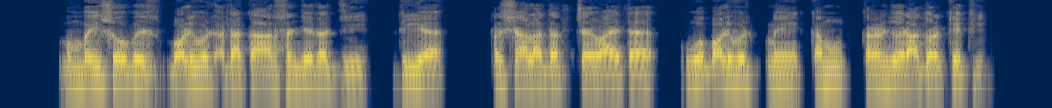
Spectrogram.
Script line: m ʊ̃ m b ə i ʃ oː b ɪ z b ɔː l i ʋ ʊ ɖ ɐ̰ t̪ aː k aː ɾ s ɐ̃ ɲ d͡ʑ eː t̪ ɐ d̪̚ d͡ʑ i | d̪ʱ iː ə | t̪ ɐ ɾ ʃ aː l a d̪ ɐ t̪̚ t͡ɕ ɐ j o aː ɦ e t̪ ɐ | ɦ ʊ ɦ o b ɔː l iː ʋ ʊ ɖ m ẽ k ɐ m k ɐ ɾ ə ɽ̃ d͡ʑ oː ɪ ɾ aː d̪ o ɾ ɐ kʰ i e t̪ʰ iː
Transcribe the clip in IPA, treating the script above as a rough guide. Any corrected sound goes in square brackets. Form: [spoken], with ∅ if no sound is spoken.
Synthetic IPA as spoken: m ʊ̃ m b ə i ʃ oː b ɪ z b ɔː l i ʋ ʊ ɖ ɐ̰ [d̪] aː k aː ɾ s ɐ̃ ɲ d͡ʑ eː [d̪] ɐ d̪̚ d͡ʑ [iː] | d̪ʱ iː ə | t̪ ɐ ɾ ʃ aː l a d̪ ɐ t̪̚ t͡ɕ ɐ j o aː ɦ e t̪ ɐ | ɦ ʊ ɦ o b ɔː l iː ʋ ʊ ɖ m ẽ k ɐ m k ɐ ɾ ə ɽ̃ d͡ʑ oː ɪ ɾ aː d̪ o ɾ ɐ kʰ i e t̪ʰ iː

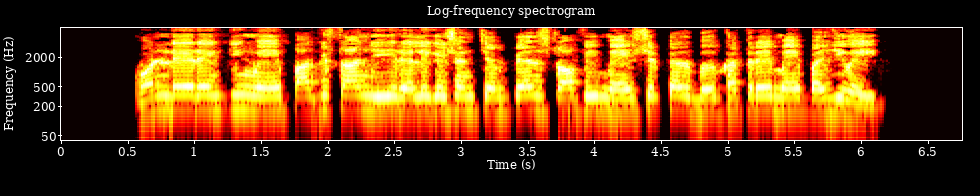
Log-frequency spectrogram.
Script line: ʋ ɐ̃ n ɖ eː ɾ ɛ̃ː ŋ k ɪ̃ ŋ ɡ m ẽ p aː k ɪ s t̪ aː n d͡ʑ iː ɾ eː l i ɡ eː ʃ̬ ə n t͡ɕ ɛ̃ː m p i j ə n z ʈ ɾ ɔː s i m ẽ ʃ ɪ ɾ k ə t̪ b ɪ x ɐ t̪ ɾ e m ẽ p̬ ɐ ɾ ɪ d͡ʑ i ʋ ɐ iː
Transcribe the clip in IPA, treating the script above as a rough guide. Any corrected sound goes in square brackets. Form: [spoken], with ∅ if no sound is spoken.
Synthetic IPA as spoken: ʋ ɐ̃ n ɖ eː ɾ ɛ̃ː ŋ k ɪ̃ ŋ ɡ m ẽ p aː k ɪ s t̪ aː n d͡ʑ iː ɾ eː l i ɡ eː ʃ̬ ə n t͡ɕ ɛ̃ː m p i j ə n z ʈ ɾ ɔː [f] i m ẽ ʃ ɪ ɾ k ə t̪ b ɪ x ɐ t̪ ɾ e m ẽ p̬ ɐ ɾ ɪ d͡ʑ i ʋ ɐ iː

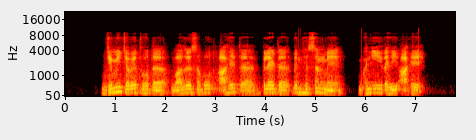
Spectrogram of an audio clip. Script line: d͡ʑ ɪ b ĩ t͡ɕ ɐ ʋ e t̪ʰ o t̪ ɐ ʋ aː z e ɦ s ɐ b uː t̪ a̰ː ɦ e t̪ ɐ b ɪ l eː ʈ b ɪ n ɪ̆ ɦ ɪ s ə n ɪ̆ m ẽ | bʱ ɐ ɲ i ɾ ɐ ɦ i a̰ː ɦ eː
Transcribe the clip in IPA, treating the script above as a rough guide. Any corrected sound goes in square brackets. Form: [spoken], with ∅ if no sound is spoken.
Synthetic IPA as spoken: d͡ʑ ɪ [m] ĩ t͡ɕ ɐ ʋ e t̪ʰ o t̪ ɐ ʋ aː z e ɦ s ɐ b uː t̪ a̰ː ɦ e t̪ ɐ [p] ɪ l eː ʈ [ɓ] ɪ n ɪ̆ ɦ ɪ s ə n ɪ̆ m ẽ | bʱ ɐ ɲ i ɾ ɐ ɦ i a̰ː ɦ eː

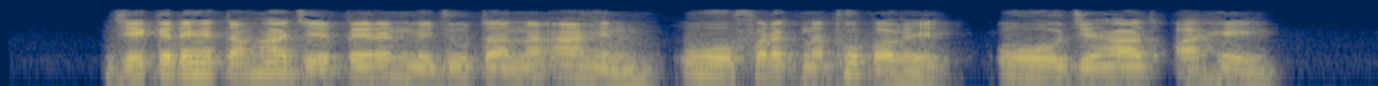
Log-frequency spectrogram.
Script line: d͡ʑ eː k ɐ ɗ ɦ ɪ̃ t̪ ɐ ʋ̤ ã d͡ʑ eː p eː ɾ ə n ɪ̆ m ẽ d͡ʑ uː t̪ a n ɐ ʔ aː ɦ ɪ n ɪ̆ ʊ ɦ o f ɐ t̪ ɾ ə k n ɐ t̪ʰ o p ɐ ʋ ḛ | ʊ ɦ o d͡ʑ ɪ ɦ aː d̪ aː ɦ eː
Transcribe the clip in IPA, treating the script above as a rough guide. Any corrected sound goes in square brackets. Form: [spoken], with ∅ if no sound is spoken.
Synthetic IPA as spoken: d͡ʑ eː k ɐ ɗ ɦ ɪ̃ t̪ ɐ ʋ̤ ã d͡ʑ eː p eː ɾ ə n ɪ̆ m ẽ d͡ʑ uː t̪ a n ɐ ʔ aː ɦ ɪ n ɪ̆ ʊ ɦ o f ɐ [∅] ɾ ə k n ɐ t̪ʰ o p ɐ ʋ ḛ | ʊ ɦ o d͡ʑ ɪ ɦ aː d̪ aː ɦ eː

